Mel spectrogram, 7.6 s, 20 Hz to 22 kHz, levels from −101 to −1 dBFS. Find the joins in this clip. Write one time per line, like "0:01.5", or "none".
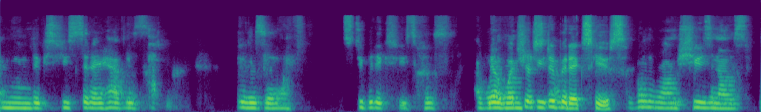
none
